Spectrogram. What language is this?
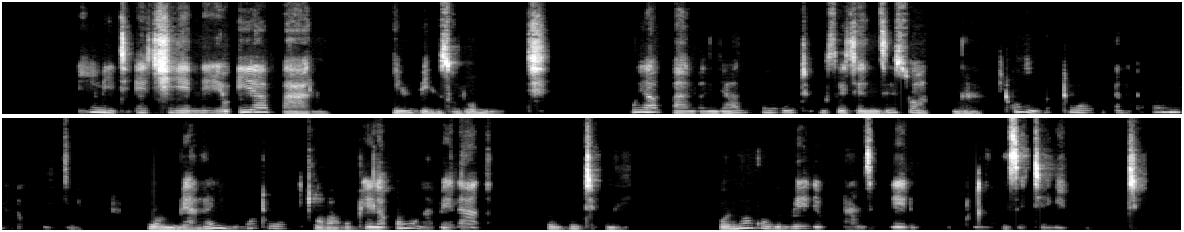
North Ndebele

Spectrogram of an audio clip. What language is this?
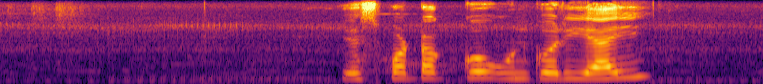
Nepali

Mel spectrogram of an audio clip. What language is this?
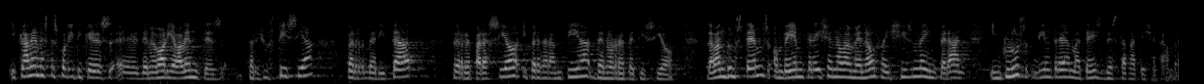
Catalan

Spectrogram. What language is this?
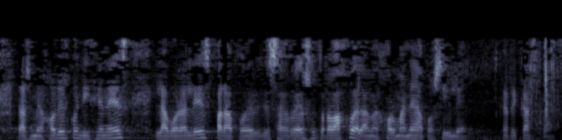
Spanish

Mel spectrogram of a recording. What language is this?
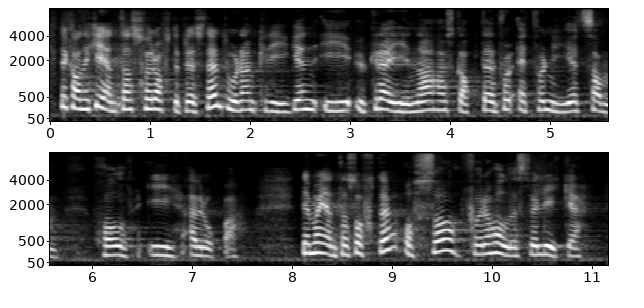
Norwegian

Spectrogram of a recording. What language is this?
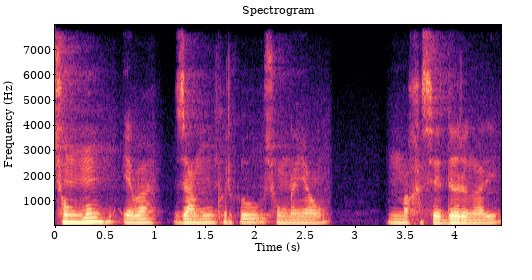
Bodo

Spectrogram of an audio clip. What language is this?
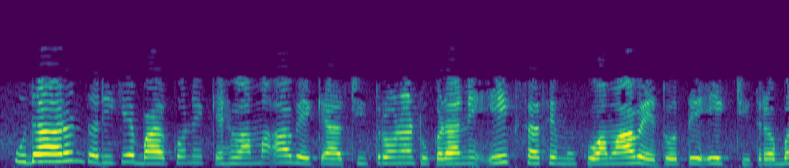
Gujarati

